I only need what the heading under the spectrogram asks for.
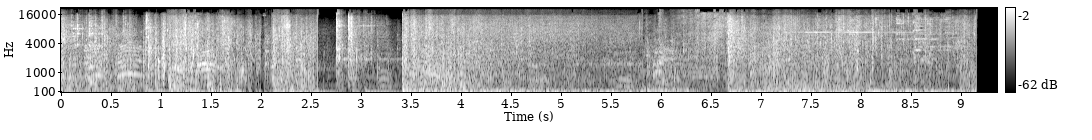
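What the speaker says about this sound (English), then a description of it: "cult members suddenly open fire" Dense, loud bursts of gunfire and explosive pops fill a film shootout as cult members open fire, nearly continuous with brief gaps, mixed with other action sound.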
